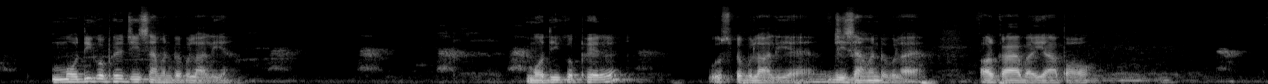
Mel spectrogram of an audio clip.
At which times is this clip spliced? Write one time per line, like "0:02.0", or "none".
none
